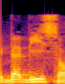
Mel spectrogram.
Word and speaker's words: Babiš: Babiš, ça s'écrit Babiš en français et ça se dit Babiš en tchèque.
